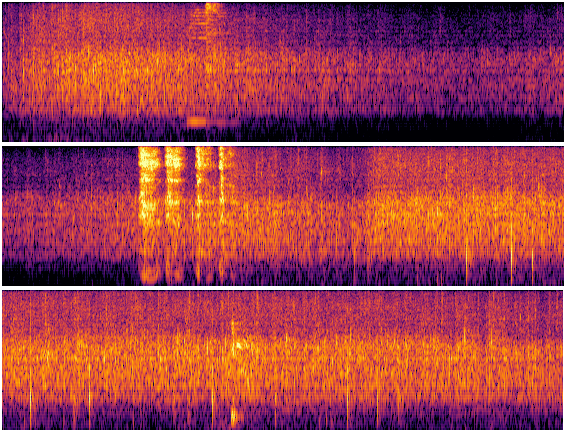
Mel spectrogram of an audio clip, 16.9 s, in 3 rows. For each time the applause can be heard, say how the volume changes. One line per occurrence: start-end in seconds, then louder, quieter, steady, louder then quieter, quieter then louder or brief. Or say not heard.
0.0-16.8 quieter then louder.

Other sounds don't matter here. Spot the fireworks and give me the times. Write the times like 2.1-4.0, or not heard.
8.9-15.3.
